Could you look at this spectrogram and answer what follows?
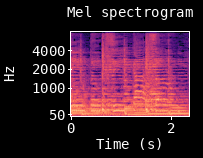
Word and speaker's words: intoxicação: aí uma palavra que muita gente não sabe pronunciar não, muita gente pronuncia mal. A palavra é intoxicação, intoxicar, intoxicado e por aí vai. É assim que se diz isso, não é intoxicar, não é intoxicado, não é intoxicação, nada disso.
